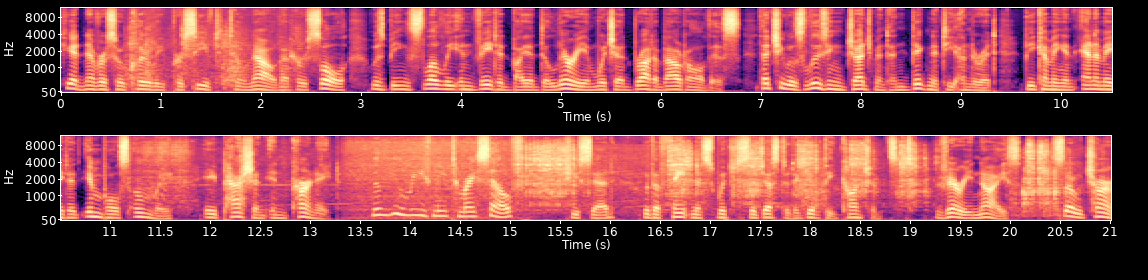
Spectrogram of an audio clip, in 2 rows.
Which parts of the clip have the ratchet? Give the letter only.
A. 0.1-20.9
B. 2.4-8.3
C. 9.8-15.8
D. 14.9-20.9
D.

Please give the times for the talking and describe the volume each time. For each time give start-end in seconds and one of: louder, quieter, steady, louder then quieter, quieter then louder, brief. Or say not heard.
0.1-20.9 steady.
